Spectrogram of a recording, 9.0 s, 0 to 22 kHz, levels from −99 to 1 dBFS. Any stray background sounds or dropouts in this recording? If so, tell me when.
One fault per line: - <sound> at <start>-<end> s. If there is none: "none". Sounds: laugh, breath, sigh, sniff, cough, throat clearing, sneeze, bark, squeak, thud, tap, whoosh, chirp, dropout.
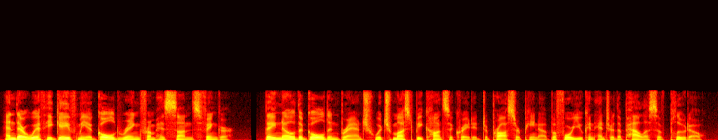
none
